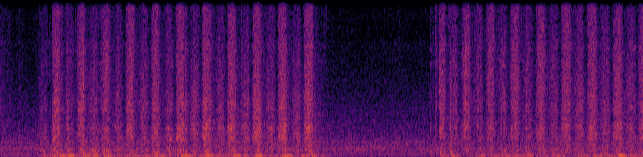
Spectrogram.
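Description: Peeled cassava root being grated by hand on a stainless-steel box grater: rapid, repeated scraping strokes, stopping for about a second midway and then resuming.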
